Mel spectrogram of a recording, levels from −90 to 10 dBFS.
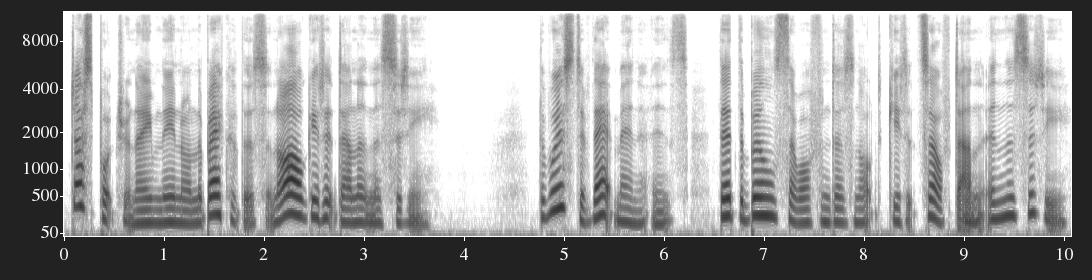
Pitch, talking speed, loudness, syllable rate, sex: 195 Hz, 220 wpm, -20 LUFS, 4.9 syllables/s, female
